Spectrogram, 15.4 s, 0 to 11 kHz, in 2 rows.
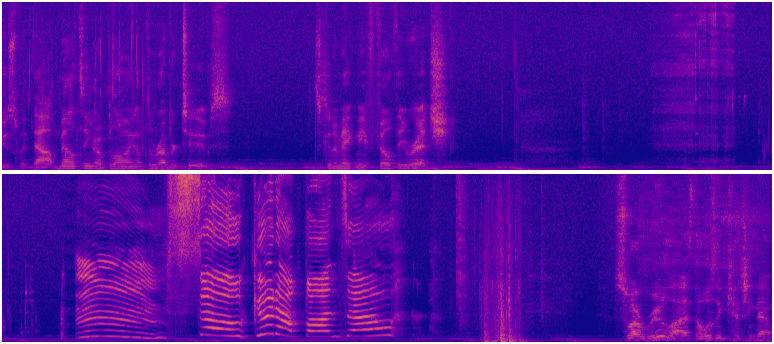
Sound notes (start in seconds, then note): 12.3 body thuds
